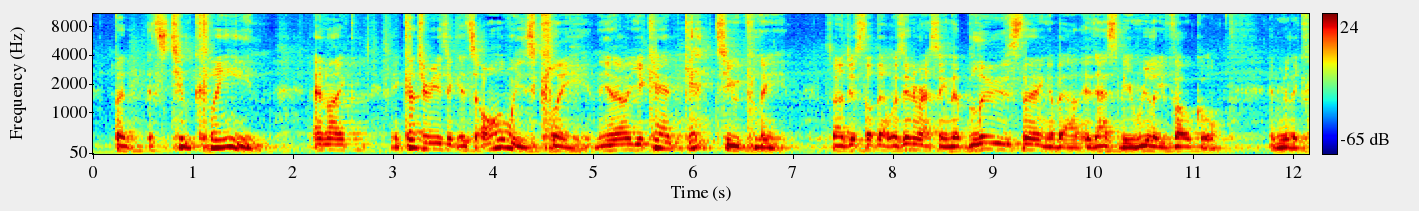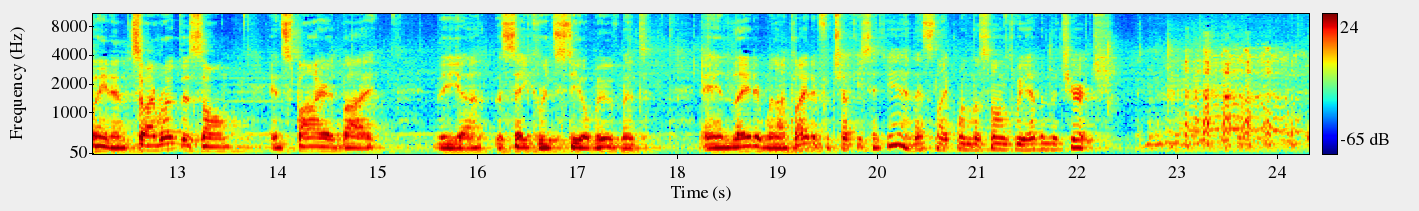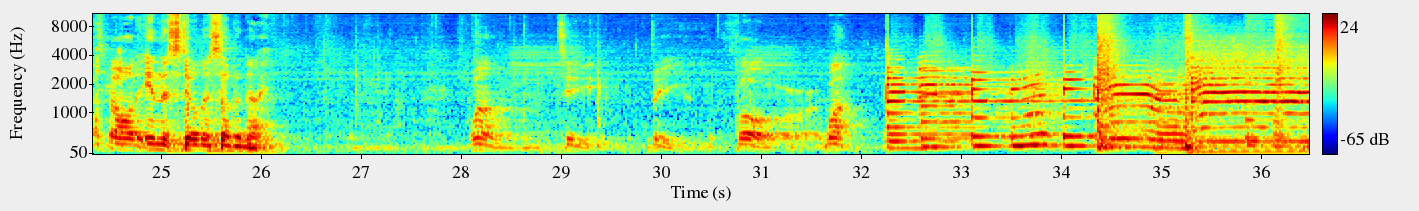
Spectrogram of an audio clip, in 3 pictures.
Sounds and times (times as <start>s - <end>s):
Speech: 0.2s - 22.4s, 24.4s - 26.3s, 28.1s - 32.0s.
